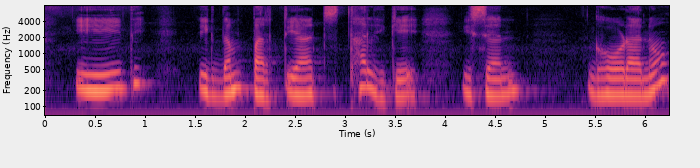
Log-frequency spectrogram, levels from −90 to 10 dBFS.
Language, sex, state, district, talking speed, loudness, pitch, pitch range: Sadri, female, Chhattisgarh, Jashpur, 85 wpm, -26 LUFS, 185 Hz, 170-205 Hz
